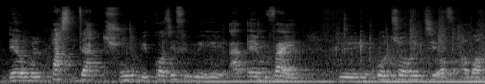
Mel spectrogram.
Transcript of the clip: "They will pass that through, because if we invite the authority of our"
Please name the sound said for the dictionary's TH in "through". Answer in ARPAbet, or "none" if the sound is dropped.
T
